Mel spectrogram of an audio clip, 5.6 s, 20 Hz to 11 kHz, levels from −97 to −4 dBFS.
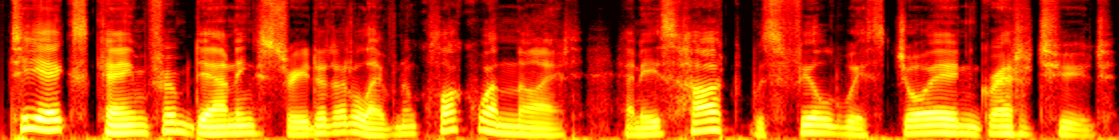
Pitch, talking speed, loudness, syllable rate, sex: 130 Hz, 215 wpm, -18 LUFS, 5.5 syllables/s, male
